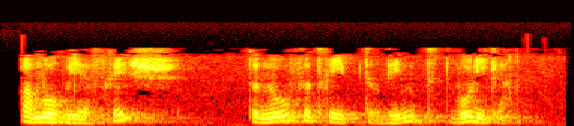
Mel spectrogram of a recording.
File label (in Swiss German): "morje frisch", alsace; meteo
